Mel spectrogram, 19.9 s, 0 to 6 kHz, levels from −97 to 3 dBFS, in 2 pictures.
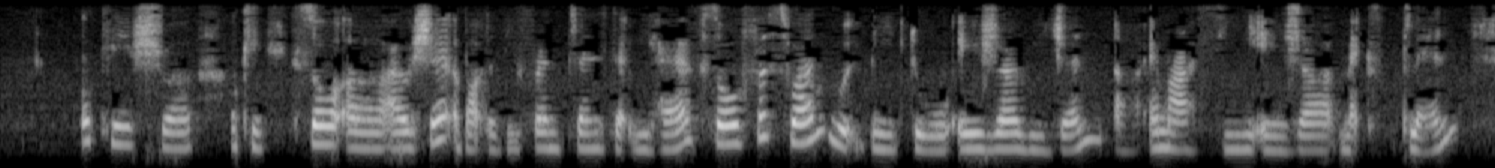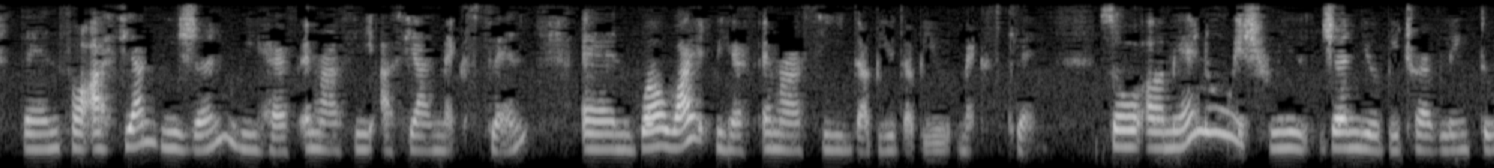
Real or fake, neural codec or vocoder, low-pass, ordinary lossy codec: real; none; 5.4 kHz; none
